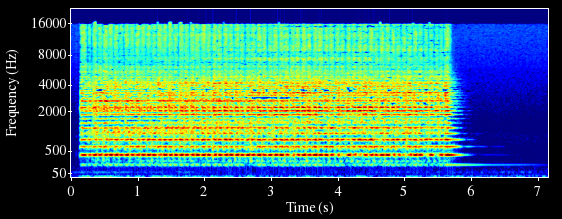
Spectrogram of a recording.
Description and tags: violin tremolo G#2
tremolo, violin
